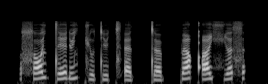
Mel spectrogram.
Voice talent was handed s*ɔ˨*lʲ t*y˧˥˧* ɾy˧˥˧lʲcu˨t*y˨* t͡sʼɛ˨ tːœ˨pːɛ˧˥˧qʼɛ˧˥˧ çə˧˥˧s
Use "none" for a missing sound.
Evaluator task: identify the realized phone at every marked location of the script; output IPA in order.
ɔ˧˥˧, e˧˥˧, y˨

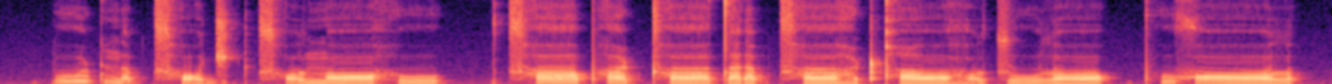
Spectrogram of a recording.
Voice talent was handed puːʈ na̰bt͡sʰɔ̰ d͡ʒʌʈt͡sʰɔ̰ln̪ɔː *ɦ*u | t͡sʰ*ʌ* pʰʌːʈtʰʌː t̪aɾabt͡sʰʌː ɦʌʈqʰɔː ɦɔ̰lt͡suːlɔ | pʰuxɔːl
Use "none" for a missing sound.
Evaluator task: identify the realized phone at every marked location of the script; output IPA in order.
h, ʌː

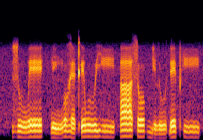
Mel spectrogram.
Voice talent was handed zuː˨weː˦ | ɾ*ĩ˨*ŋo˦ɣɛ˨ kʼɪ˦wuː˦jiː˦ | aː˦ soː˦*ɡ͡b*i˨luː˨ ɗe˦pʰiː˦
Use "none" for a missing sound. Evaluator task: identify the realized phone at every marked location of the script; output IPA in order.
ĩ˨, ɡ͡b

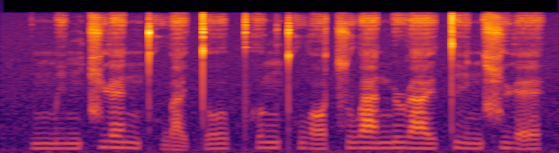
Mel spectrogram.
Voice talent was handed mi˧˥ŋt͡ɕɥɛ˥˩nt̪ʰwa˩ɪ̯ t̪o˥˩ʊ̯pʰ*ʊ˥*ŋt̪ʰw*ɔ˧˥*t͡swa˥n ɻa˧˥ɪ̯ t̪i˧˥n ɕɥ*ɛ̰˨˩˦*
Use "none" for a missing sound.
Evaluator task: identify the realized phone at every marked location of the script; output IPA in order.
ʊ˥, ɔ˧˥, ɛ̰˨˩˦

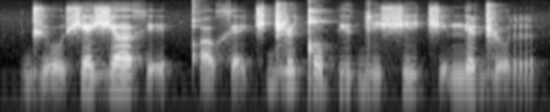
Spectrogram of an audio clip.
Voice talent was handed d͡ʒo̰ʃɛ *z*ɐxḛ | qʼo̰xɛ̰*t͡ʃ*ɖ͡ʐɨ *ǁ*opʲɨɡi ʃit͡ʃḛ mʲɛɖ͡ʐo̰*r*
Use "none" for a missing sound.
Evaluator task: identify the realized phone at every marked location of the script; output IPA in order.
ʒ, t͡ʃ, ǃ, r

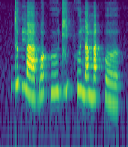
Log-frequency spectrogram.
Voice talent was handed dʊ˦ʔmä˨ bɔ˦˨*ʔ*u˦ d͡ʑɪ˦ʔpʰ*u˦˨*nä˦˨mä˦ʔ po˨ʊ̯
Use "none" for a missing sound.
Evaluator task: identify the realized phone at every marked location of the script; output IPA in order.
k, u˦˨

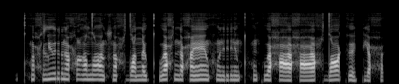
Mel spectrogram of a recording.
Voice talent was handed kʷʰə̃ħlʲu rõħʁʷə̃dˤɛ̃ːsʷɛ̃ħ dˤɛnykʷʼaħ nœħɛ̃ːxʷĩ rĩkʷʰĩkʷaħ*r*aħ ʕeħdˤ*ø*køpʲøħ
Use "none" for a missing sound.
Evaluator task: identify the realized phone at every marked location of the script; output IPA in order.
ʕ, ɛ

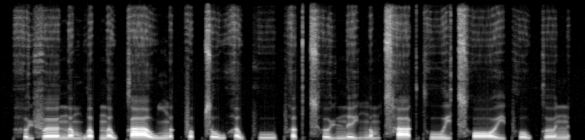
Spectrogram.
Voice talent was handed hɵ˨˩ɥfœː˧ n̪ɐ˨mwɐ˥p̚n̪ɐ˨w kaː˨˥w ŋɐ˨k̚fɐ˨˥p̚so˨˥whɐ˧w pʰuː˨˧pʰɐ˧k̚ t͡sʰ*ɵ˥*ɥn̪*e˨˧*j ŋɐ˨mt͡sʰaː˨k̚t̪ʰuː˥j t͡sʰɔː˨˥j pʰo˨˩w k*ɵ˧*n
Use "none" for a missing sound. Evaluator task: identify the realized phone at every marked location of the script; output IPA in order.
ɵ˨˥, e˨˧, ɵ˥

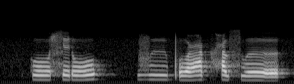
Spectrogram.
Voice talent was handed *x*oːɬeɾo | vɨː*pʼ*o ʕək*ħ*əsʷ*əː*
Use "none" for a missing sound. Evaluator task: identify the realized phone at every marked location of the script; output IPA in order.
k, pʼ, ħ, əː

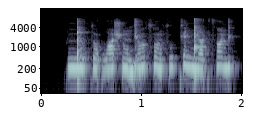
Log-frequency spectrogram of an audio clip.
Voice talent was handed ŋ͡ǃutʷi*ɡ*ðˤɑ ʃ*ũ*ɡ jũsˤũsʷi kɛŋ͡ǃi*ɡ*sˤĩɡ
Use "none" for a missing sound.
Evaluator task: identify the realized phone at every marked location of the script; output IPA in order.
ɡ, õ, ɡ

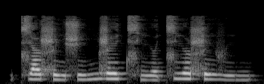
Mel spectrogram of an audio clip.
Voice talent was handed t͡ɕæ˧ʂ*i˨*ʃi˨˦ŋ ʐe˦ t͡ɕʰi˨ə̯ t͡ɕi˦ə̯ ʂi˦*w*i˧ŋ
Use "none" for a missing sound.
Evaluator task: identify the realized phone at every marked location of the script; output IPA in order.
i˨, v

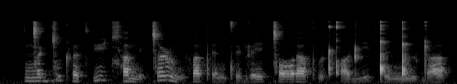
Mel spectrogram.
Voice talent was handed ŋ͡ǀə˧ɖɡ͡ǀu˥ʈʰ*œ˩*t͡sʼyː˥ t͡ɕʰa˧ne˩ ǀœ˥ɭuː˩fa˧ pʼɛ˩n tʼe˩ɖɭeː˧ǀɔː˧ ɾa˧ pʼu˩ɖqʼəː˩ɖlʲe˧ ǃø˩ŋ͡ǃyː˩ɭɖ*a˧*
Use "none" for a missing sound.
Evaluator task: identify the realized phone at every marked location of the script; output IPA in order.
œ˩, a˧

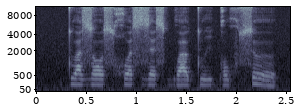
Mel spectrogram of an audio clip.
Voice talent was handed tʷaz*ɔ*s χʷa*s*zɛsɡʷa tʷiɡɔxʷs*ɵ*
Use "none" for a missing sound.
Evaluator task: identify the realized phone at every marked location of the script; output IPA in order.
ɔ, s, ɵ

